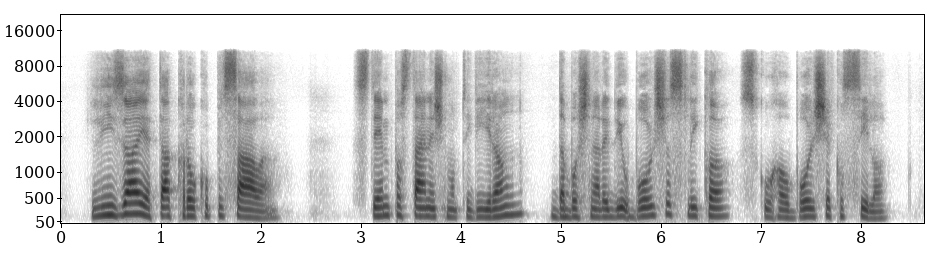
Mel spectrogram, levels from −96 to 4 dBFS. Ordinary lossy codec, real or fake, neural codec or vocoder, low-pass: none; fake; codec, 16 kHz in and 24 kHz out, 0.9 kbps, LongCat-Audio-Codec, fine tuned four codebook decoder; 10.8 kHz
